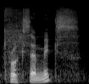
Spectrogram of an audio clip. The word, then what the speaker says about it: proxemics: Ja, altså at Filosofien baserer seg på en studie av noe som på engelsk kalles proxemics. Ja. Er det riktig uttale? Ja da. Proxemics.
